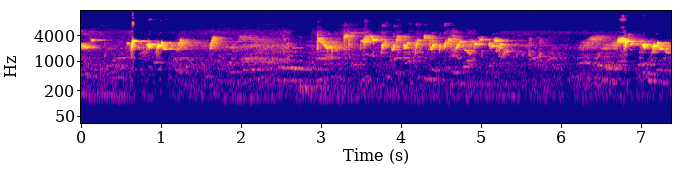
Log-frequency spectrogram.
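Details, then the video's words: Red-whiskered bulbul singing: bursts of bright, warbled chirpy phrases in short clusters, pausing for about two seconds mid-clip, then resuming with a loud final phrase. "chim Chào mào"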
